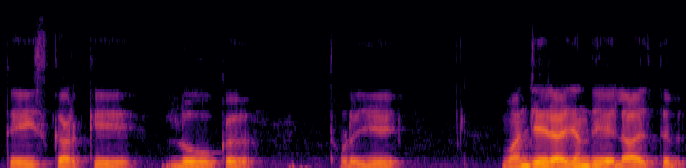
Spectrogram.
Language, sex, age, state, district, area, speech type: Punjabi, male, 45-60, Punjab, Rupnagar, urban, spontaneous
